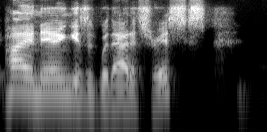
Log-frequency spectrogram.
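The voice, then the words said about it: Put-on half British, half Irish accent. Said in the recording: “my half British, half Irish accent”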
